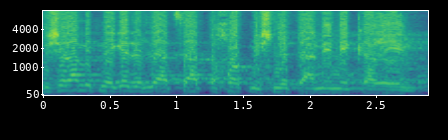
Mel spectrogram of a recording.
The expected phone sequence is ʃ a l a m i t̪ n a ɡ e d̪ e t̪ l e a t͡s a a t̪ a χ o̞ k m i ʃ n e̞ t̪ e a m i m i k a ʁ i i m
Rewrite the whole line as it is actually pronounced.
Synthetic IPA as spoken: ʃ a l a m i t̪ n a ɡ e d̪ e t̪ l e a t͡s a a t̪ a χ o̞ k m i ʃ n e̞ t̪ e a m i m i k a ʁ i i m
